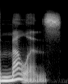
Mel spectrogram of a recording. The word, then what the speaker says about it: melons: For the majority of nouns, the singular and plural forms are pronounced in exactly the same way. Melon sounds identical to melons. Gateau sounds identical to gateau. That final written letter is purely for the eyes, not the ears.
